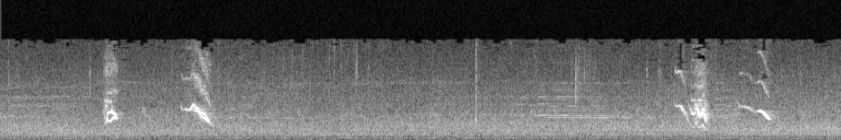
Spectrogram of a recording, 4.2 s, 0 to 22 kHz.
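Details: Eurasian tree sparrows at a Tenmangu shrine on 14 April 2022 give two pairs of sharp, high chirps, one pair early and one near the end, against quiet background noise.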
